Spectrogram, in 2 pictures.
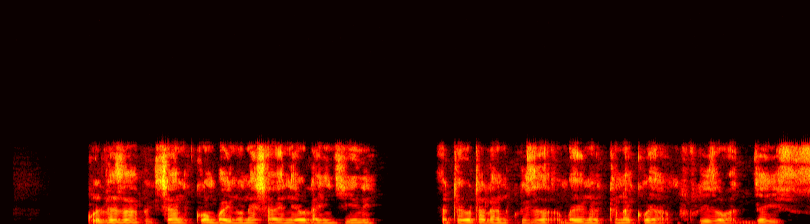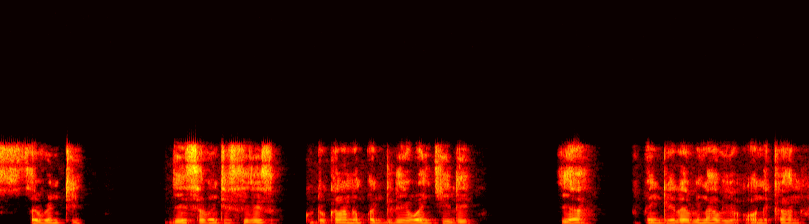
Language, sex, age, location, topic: Swahili, male, 18-24, Nairobi, finance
